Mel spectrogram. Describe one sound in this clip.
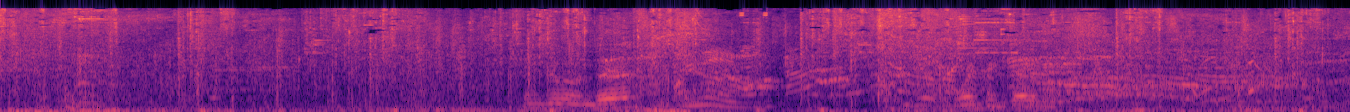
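Game gunfire thuds repeatedly.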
